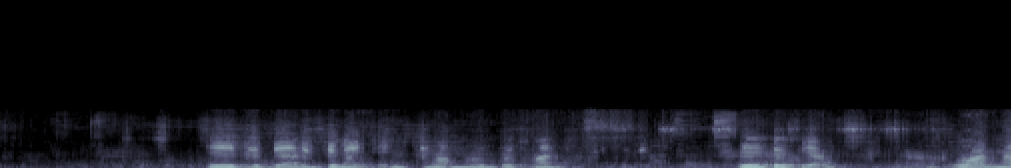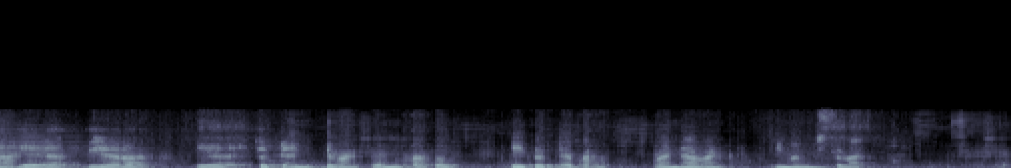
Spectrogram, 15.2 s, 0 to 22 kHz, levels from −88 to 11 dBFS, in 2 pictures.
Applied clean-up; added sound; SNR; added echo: neural separator model SepFormer DNS4.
